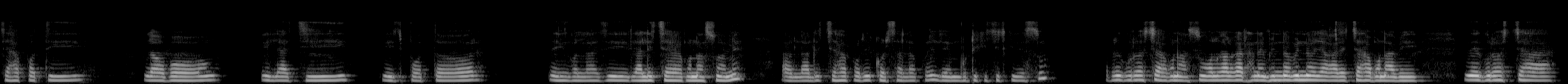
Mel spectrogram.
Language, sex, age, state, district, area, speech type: Odia, female, 45-60, Odisha, Balangir, urban, spontaneous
